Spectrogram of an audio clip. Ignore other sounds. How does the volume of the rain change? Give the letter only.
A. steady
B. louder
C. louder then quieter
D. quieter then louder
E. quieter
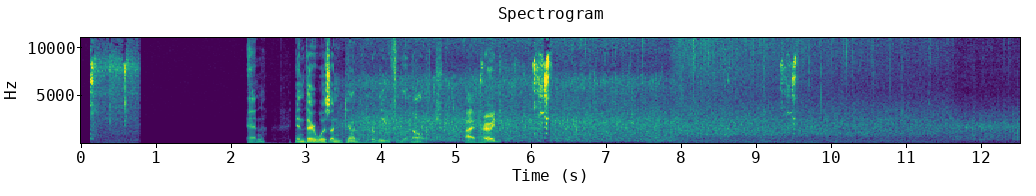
E.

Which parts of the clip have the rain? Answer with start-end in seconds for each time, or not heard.
3.2-12.4.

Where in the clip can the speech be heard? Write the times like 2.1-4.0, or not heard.
2.2-5.6.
